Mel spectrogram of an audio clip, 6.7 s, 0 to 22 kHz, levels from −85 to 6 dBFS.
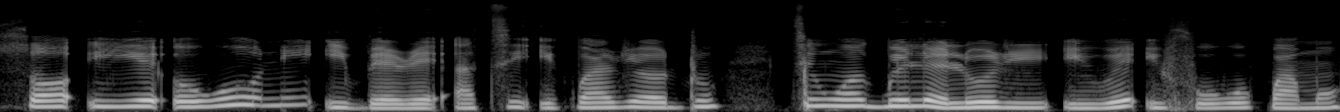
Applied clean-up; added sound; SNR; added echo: none; none; none; none.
